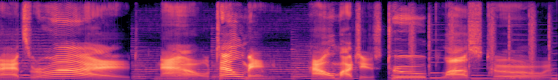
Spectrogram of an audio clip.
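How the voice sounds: A put-on character voice from a man, fairly high in pitch, very slow, with very wide pitch swings and clear music in the background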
